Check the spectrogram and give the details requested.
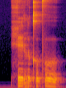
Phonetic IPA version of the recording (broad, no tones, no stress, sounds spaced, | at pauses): h e r ʊ kʼ ʊ pʼ ʊ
